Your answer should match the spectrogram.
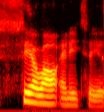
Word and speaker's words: Cornet: It's C O R N E T, isn't it? So yep. I think I'm going to pronounce it Cornet.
